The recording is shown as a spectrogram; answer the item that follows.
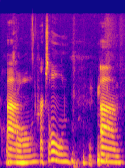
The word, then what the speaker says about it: Crexont: I got on Crexont. Is that how you say it? Mm-hmm. Crexont.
